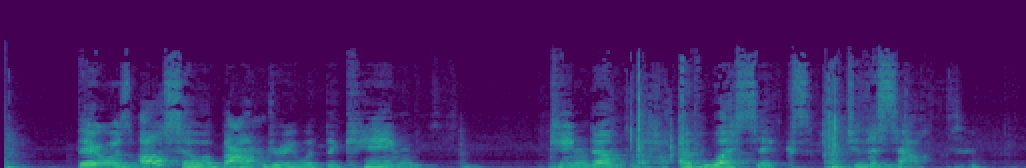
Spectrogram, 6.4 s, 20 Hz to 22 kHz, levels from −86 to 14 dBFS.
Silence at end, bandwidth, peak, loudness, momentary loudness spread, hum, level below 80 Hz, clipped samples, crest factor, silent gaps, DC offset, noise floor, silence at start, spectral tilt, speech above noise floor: 0.25 s; 16 kHz; -6 dBFS; -26 LUFS; 19 LU; none; -60 dBFS; under 0.1%; 20 dB; none; under 0.1%; -53 dBFS; 0 s; -4 dB/octave; 28 dB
